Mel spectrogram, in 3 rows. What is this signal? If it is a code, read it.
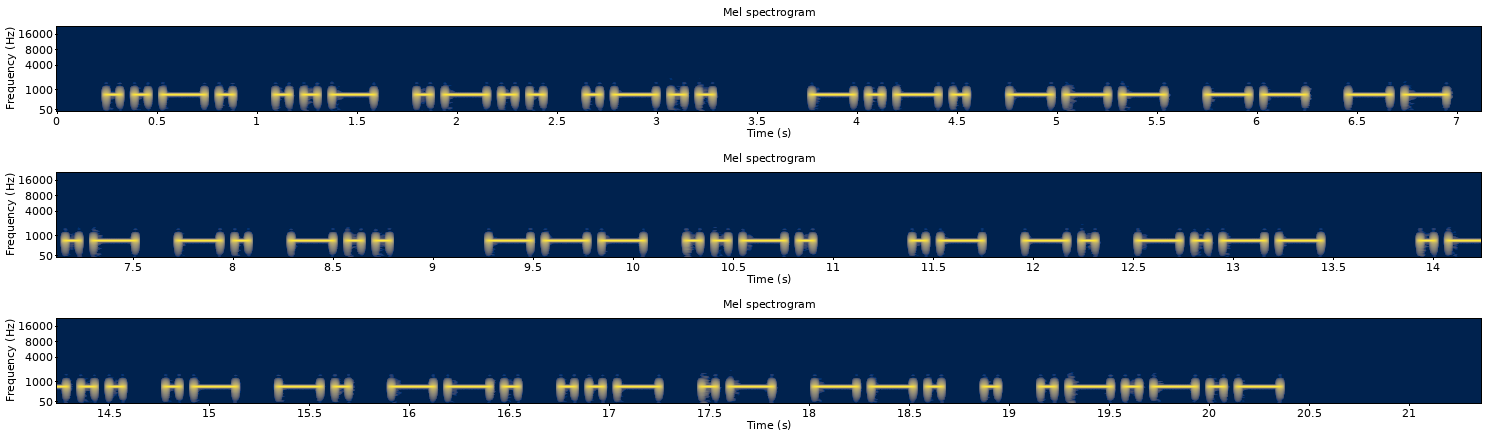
Morse code, heard as a keyed tone, about 17 wpm, 700 Hz. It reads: FULL COMMAND OF ANY LANGUAGE.
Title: Sentences from Top 1600 Words 17wpm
